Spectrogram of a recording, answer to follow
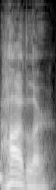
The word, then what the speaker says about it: hodl: Hodler or hodler? I mean, it is Pick what one, it is, bro. pick one. It's our generation here, baby. Pick one. Is Hodler, it baby. hodler?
